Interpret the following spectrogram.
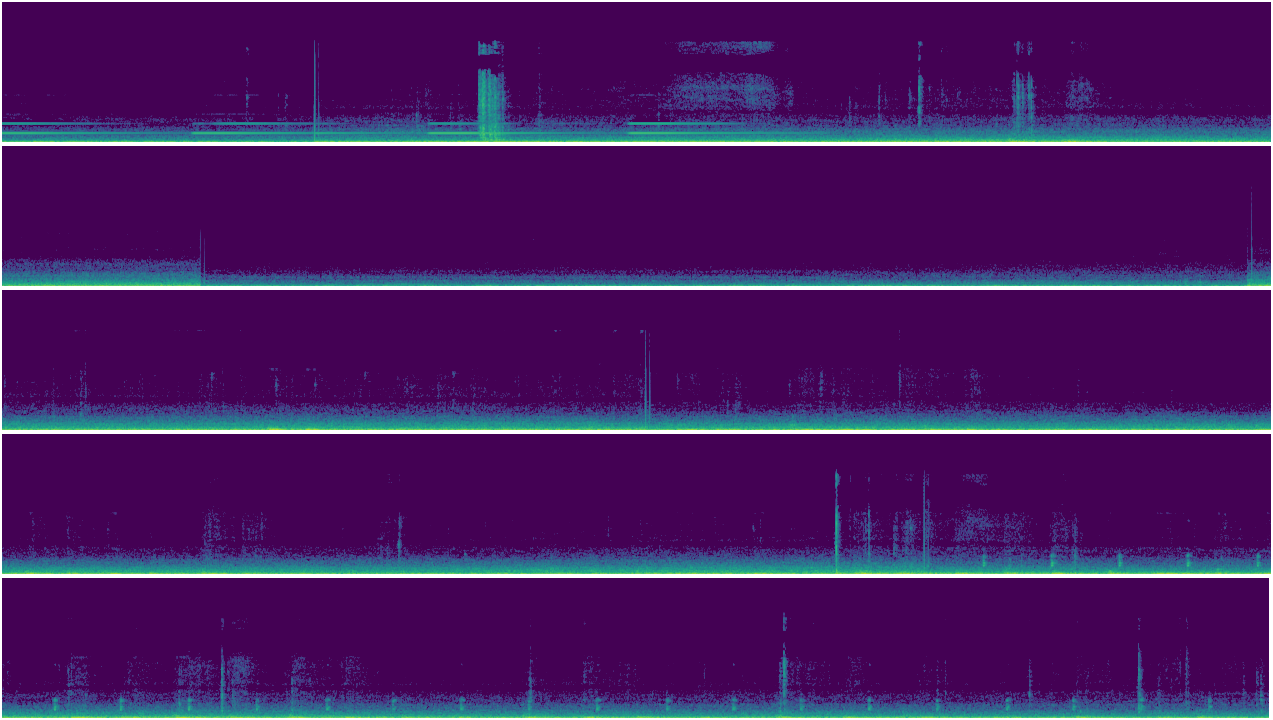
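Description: Car cabin noise while driving: a steady low rumble of engine and tyres that drops much quieter for about five seconds partway through. A few short high beeps sound in the first seconds.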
